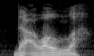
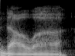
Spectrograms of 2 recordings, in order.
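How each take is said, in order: First: "Da'awallah" run together with a short wa. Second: "da'awa" with the final wa drawn out; stopped long wa. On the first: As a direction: keep wa short in "Da'awallah", straight into the double l. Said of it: "Wa-nya jadi pendek". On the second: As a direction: stretch the last vowel of "da'awa" at the stop. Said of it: "Kalau dihentikan". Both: Shown as a demonstration.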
